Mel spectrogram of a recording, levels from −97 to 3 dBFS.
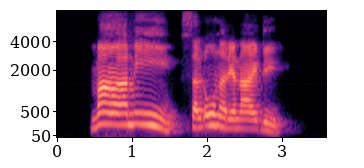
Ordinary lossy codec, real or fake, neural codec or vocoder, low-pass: none; fake; codec, 16 kHz, 2 kbps, X-Codec, HuBERT features, trained on LibriSpeech; none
